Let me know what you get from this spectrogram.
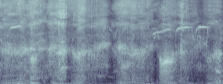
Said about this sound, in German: da fielen ihm die Schweine in den Schweinestall nebenan auf. Und wie viel Spaß sie anscheinend hatten, und er ging zu ihnen.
